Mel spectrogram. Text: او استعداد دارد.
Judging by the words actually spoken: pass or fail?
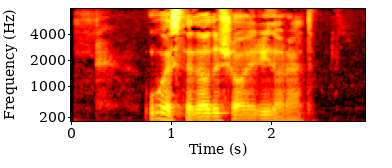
fail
